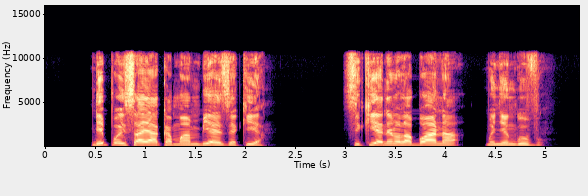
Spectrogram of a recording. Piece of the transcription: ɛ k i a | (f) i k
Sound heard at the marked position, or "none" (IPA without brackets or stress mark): s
